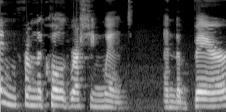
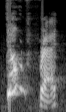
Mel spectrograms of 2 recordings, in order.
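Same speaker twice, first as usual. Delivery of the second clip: very high squeaky mouse voice; tiny high squeak of comfort; 3 dB louder than usual. Acted.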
